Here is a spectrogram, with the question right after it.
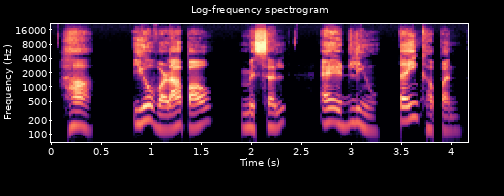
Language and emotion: Sindhi, neutral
